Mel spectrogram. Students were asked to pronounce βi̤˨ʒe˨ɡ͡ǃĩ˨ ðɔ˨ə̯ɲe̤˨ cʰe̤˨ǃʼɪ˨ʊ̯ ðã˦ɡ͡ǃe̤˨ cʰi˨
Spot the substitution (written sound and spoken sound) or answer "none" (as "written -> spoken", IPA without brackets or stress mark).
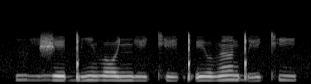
none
